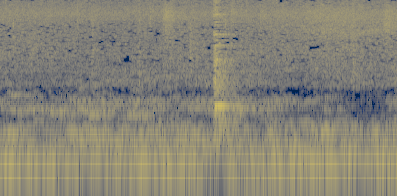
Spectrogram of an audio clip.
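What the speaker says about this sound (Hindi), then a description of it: "और मेरे पास कुछ फ्राई किया हुआ कॉलीफ्लावर है वो डाल रही हूँ, जो मैंने पहले से फ्राई किया" Pre-fried cauliflower goes into a hot pan with a steady, close sizzle, broken once by a brief metallic clink midway.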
